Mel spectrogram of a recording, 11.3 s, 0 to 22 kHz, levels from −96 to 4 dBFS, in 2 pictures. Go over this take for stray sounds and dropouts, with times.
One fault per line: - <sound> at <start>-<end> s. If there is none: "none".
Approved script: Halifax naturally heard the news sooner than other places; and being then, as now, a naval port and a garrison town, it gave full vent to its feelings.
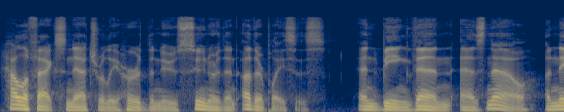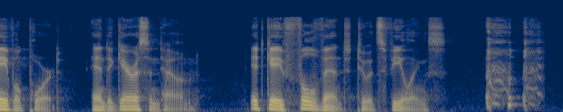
- cough at 10.5-11.1 s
